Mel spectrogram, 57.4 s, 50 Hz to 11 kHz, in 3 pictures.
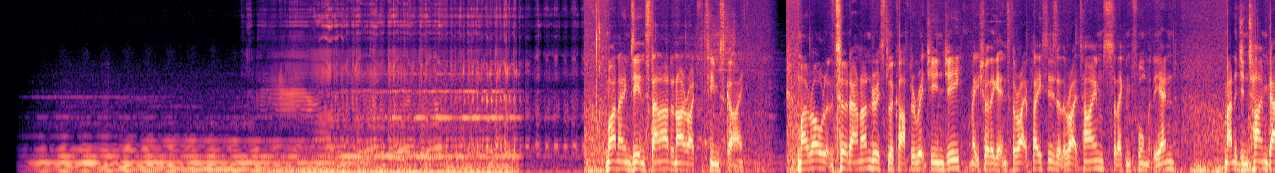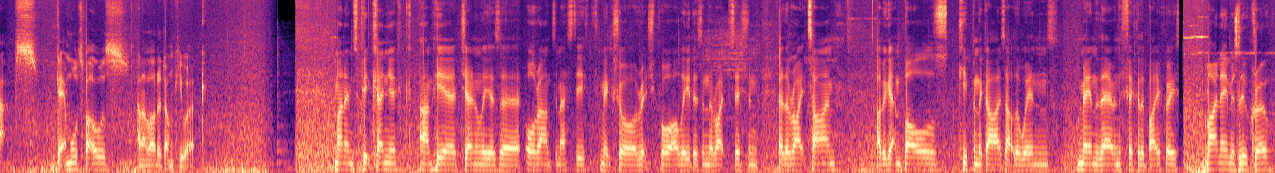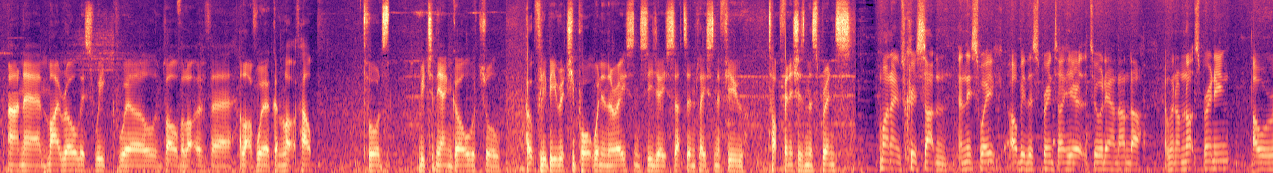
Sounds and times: Music: 0.3 - 14.2, 23.2 - 24.8, 35.9 - 44.4, 49.2 - 57.3
Speech: 9.0 - 11.2, 12.0 - 17.7, 18.4 - 22.2, 24.2 - 43.0, 43.7 - 57.3.

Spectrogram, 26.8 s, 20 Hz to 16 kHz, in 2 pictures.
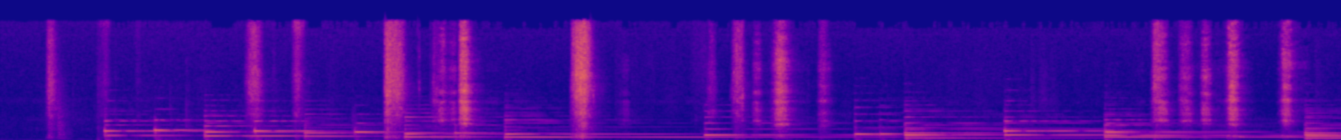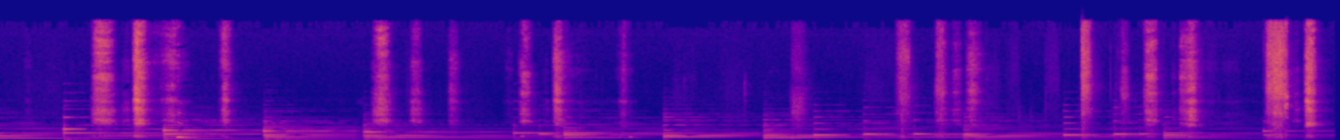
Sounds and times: Music: 0.0 - 26.8.

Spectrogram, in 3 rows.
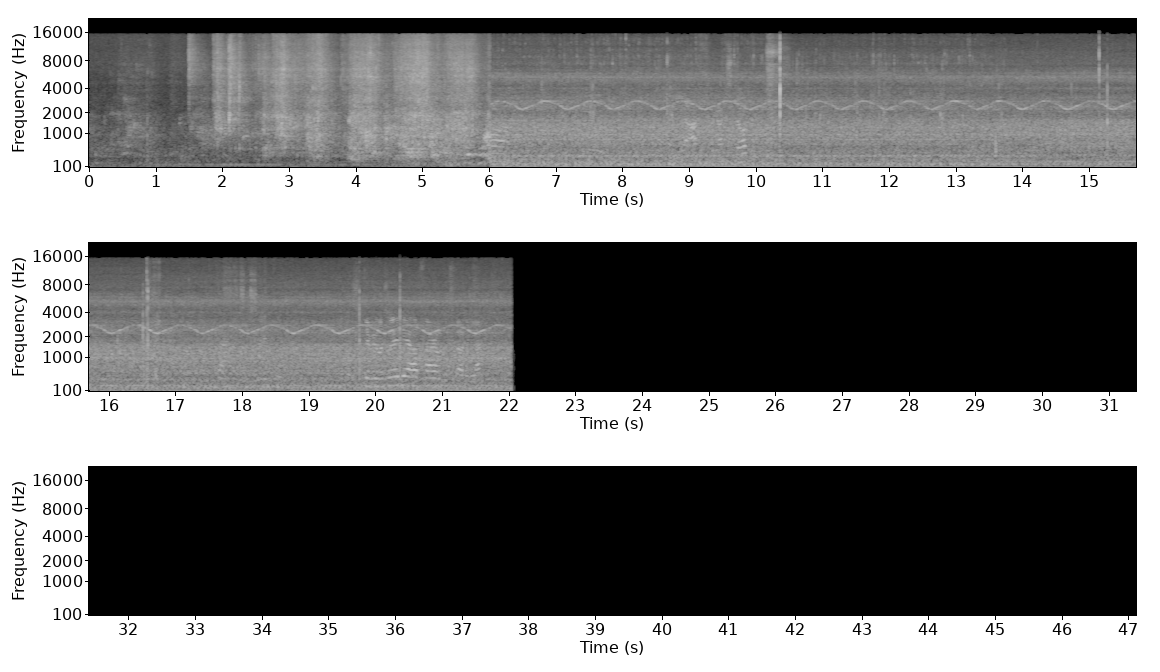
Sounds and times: Speech: 5.6 - 6.3, 8.8 - 10.0, 17.6 - 18.6, 19.6 - 21.7.

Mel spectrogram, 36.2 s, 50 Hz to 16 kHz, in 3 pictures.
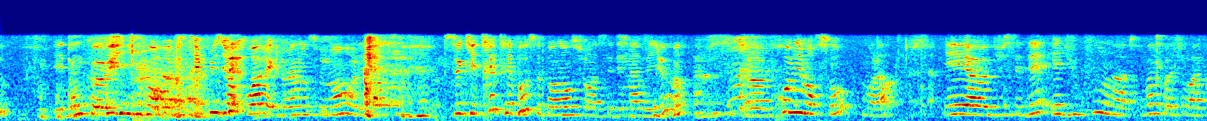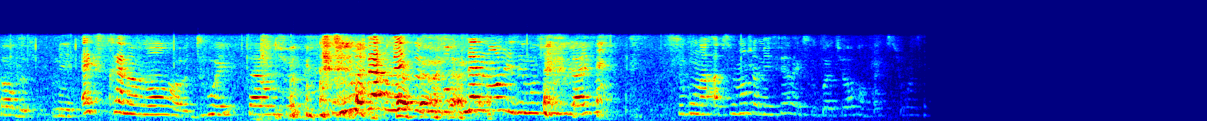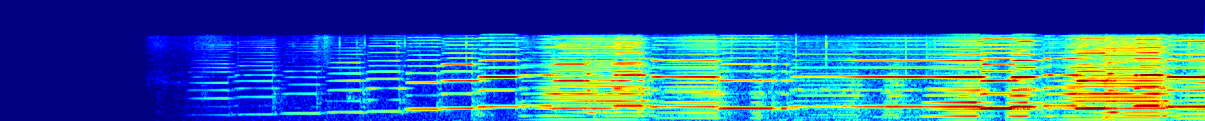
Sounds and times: Classical music: 26.3 - 36.1.

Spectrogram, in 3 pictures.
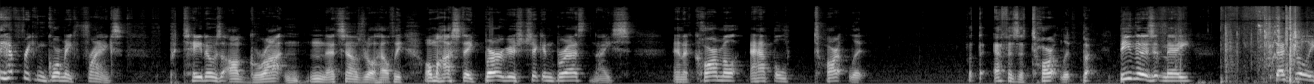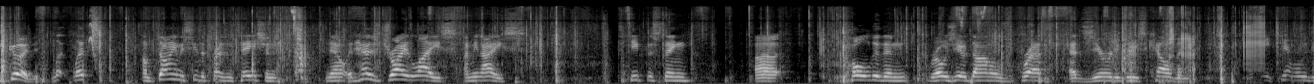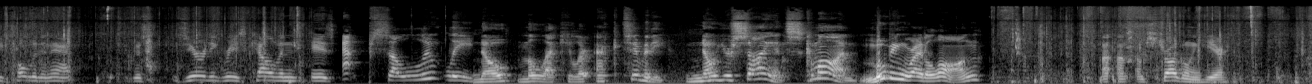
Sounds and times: Speech: 0.0 - 8.7, 9.7 - 12.0, 12.6 - 18.4, 19.4 - 20.1, 20.7 - 21.0, 21.6 - 25.1, 25.8 - 27.0, 27.6 - 36.2, 37.3 - 38.6.

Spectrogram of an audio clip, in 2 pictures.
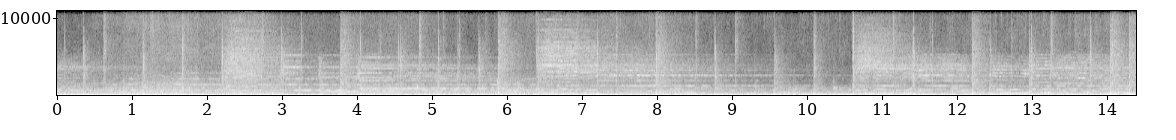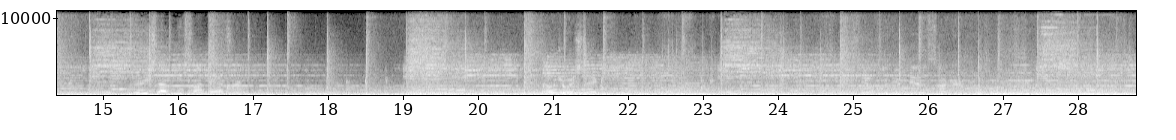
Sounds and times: Music: 0.0 - 28.7.

